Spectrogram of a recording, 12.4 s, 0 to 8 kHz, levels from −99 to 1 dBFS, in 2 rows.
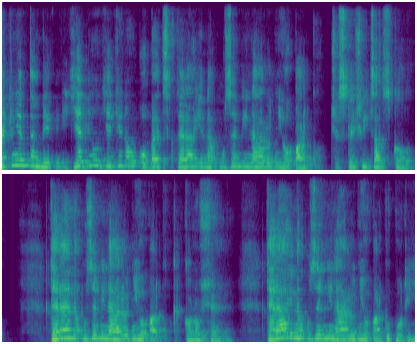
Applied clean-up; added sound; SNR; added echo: neural mask model DeepFilterNet 3.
